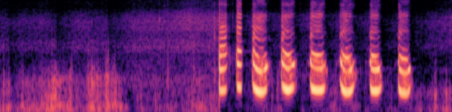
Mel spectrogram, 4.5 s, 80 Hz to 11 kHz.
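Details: Spring wild turkey tom, 2014: after quiet background rustle, a sudden loud string of eight or nine rough, descending notes at a brisk, steady pace of roughly three to four per second.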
